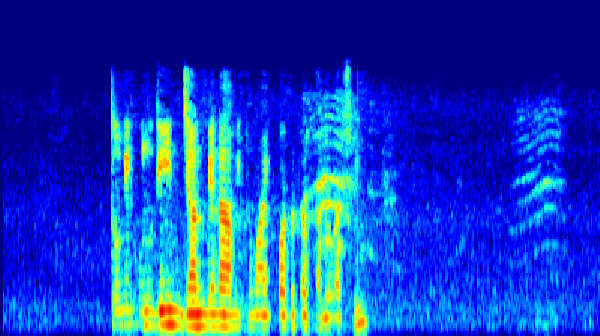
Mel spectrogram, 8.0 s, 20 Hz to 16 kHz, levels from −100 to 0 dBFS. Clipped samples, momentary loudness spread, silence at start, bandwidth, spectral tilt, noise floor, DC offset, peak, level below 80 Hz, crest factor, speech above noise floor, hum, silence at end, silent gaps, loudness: under 0.1%; 15 LU; 1.5 s; 7.6 kHz; -6.5 dB/octave; -73 dBFS; under 0.1%; -2 dBFS; -64 dBFS; 24 dB; 51 dB; none; 3.1 s; none; -22 LUFS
